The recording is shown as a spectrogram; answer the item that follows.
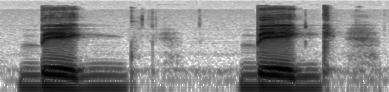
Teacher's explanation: touch the back of your tongue on the back of your palate for the big big don't let a lot of air escape immediately put your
